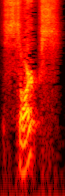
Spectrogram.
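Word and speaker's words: σάρξ: it means flesh and the way that you pronounce this word in Greek is SARS SARS is the nominative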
